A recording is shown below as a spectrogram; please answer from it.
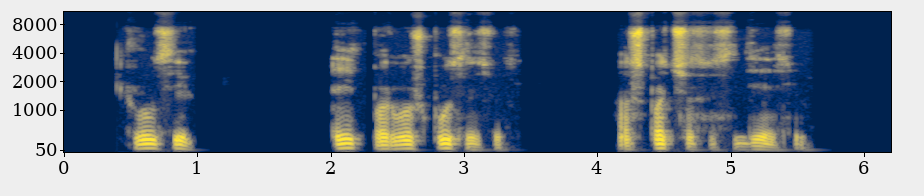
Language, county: Lithuanian, Vilnius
